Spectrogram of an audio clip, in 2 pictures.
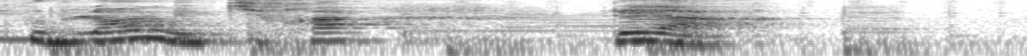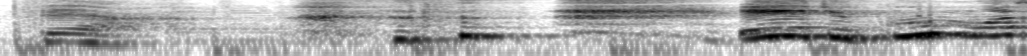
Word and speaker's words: Léa: Juste que ce sera pas forcément un L pur. Parce que comme je vous disais, la lilulelo, le R japonais, c'est un peu en proximité avec le D.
